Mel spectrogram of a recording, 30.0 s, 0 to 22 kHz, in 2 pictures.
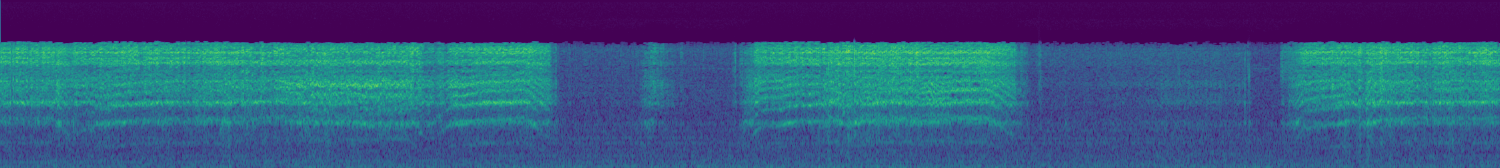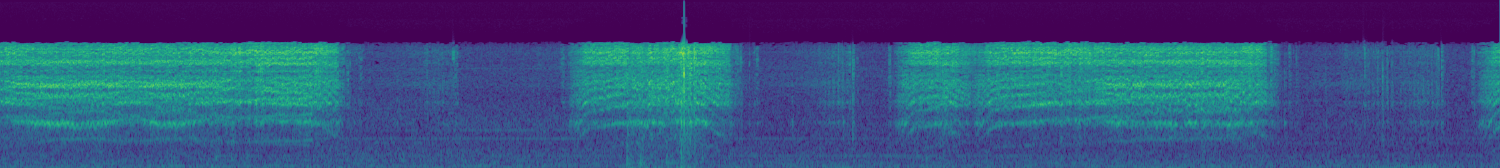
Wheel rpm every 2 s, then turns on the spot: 140, 150, 90, 40, 140, 20, 80, 160, 160, 20, 80, 20, 100, 120, 20.
10-12 18-20 22-24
